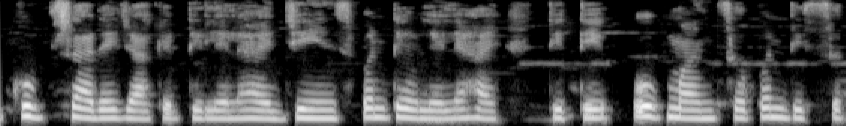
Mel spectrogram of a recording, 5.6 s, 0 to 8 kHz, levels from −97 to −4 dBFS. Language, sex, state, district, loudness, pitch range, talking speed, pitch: Marathi, female, Maharashtra, Dhule, -20 LUFS, 195-215 Hz, 160 wpm, 200 Hz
